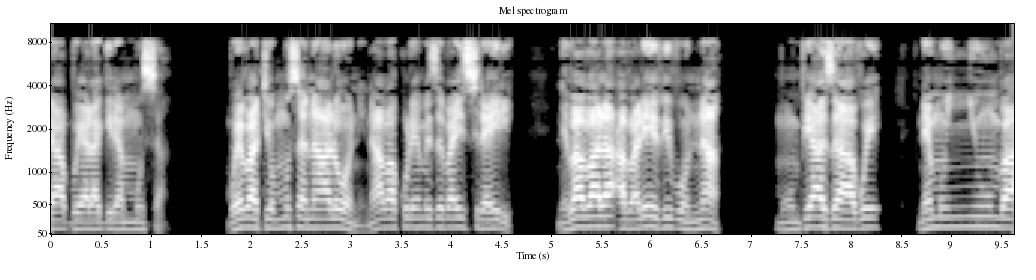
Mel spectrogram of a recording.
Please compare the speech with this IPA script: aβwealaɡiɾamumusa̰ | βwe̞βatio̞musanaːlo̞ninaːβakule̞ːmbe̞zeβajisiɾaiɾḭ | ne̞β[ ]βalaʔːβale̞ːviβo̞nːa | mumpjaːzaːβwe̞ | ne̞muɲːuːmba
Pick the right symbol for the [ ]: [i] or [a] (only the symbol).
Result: a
